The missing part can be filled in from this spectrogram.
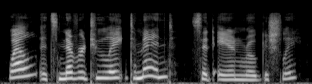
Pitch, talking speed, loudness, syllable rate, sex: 280 Hz, 190 wpm, -17 LUFS, 5.1 syllables/s, female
